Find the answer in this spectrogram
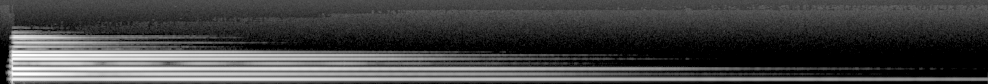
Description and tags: Recording of an open B-string of a Fender Stratocaster. Processed to remove noise.
b-string, guitar, fender-stratocaster, clean, electric-guitar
